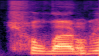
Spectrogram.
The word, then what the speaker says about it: Celebre: name mispronounced a lot, did I say that right, Celebre? It was pretty close, Celebre. Okay. But it's on the same path.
